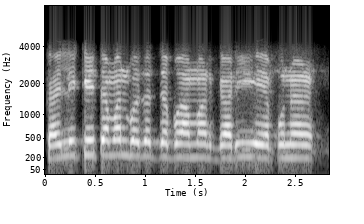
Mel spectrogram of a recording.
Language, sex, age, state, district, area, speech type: Assamese, male, 18-30, Assam, Nagaon, rural, conversation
